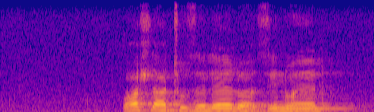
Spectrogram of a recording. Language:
Xhosa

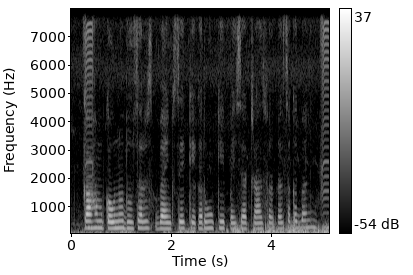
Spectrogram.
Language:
Bhojpuri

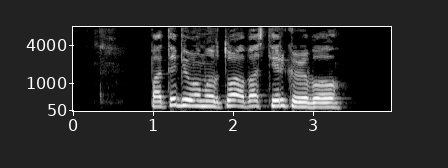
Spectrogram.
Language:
Kati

